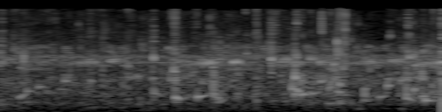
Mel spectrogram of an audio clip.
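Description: Near silence: faint river ambience of softly trickling water with scattered small sounds.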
